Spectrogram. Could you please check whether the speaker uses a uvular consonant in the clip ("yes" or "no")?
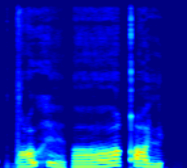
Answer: yes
